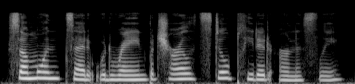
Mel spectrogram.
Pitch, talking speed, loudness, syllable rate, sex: 235 Hz, 185 wpm, -17 LUFS, 5.3 syllables/s, female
